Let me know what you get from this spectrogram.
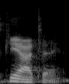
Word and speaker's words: Keontae: It's Keontae. I heard him say his name himself. – Yeah. Oh really? I didn't know that. I thought it was Kanata. – It's like not even spelled close to that.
